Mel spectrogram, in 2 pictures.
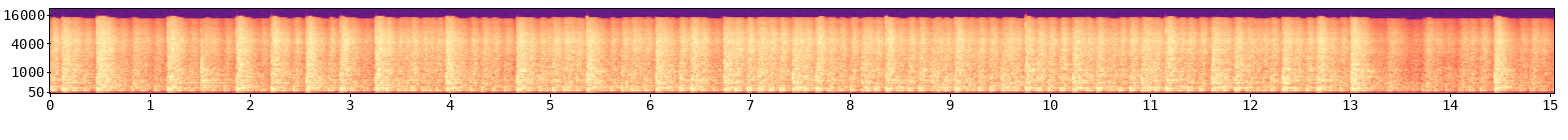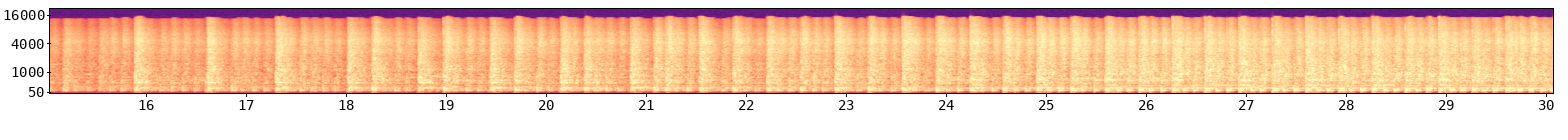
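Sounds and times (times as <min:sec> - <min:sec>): field drums march beat: 0:00.0 - 0:30.0.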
